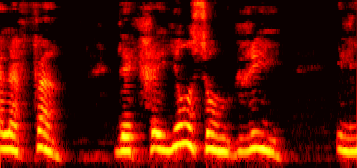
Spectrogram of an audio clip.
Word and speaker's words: gris: prononciation le gant est gris le gant est gris je ne prononce pas le S le gant est gris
